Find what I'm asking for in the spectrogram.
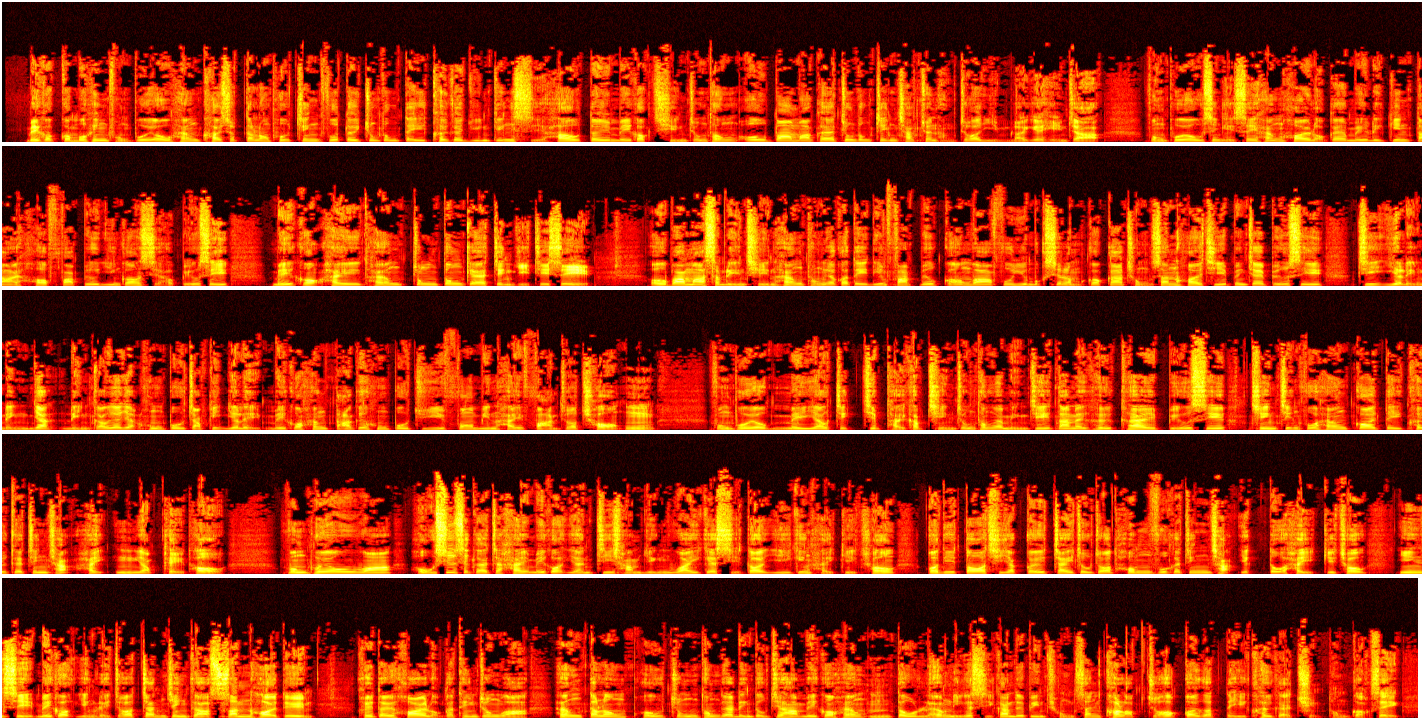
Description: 蓬佩奧在開羅美利堅大學發表講話。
